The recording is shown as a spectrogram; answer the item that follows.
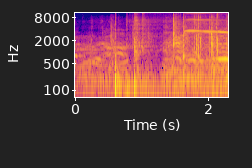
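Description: A football kicked hard for a penalty: a sharp thud about half a second in, a second knock shortly after, then spectators' voices rising as the shot goes in.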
